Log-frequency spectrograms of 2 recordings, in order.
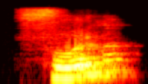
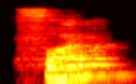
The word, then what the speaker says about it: forma: Se eu pronuncio com um timbre fechado, forma, independentemente do acento ou sem acento, significa molde e recipiente. Se eu pronuncio forma, significa formato, aparência, modo.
